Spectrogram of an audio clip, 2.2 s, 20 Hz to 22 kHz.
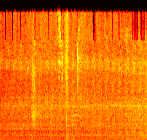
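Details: Kia Carnival 2.7 LPG, partly cooled engine, just after start: a light, quick knock ticks through the idle and is louder when cold, expected to fade within 3–5 minutes. Diagnosed as piston slap rather than tappet noise.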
